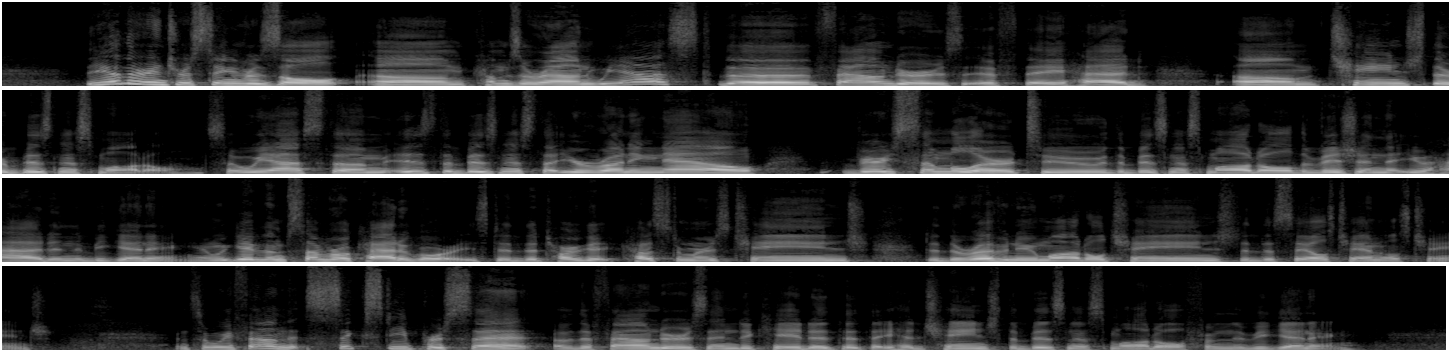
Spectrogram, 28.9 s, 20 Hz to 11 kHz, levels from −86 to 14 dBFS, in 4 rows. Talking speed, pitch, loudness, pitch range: 175 wpm, 155 Hz, -25 LUFS, 140-185 Hz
